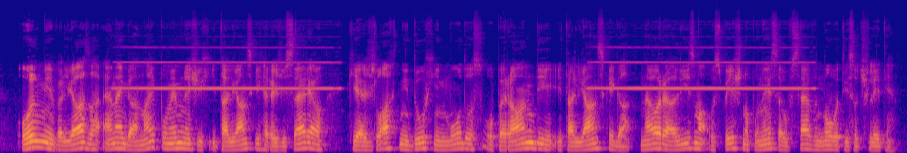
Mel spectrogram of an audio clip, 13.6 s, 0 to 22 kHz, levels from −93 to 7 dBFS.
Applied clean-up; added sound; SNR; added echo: none; Wind instrument, woodwind instrument; 15 dB; none.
